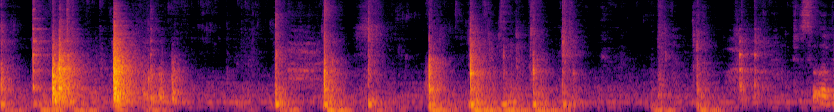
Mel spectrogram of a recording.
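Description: Spatula scraping and knocking in a pan while green chile salsa is made, a series of separate scrapes and clinks with quiet gaps, near, with a voice talking between them.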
